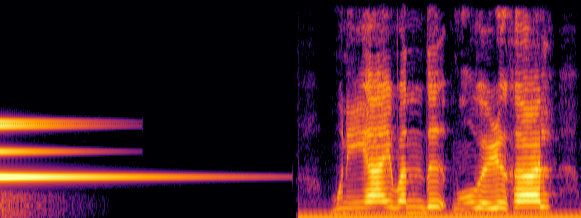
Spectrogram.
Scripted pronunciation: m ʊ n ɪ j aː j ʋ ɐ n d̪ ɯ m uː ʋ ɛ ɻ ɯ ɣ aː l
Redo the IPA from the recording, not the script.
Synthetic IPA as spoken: m ʊ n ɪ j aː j ʋ ɐ n d̪ ɯ m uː ʋ ɛ ɻ ɯ ɣ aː l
